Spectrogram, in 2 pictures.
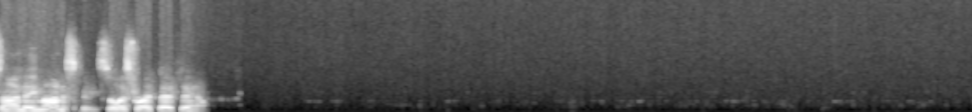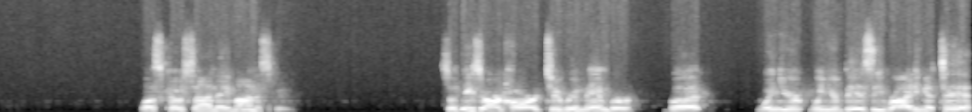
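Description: A man speaks calmly through a microphone, heard as if over an online call.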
